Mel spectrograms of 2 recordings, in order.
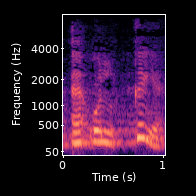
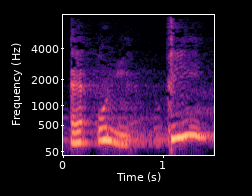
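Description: First: ألقي with an open a on the final y, "ulqiya"; continuing form. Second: ألقي ending on a long still i, very slow; stopping form. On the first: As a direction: end ألقي on a short "ya". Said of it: "عند الوصل الياء مفتوحة". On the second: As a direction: draw out the final ee of ألقي and stop there. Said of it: "إذا وقفت بنسكن الياء". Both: Shown as a demonstration.

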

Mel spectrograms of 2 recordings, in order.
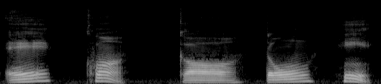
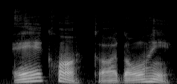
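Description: First: "E kwa ga don hi" slow, the last part drawn out; slow model of "E kwa ga don hi"; slow joined syllables. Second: "E kwa ga don hi" said more smoothly and a bit slow; the flowing take of "E kwa ga don hi"; model word at speed. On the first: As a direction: join the syllables slowly for the learner. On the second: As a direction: run "E kwa ga don hi" together as one word. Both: Shown as a demonstration. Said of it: "And together".

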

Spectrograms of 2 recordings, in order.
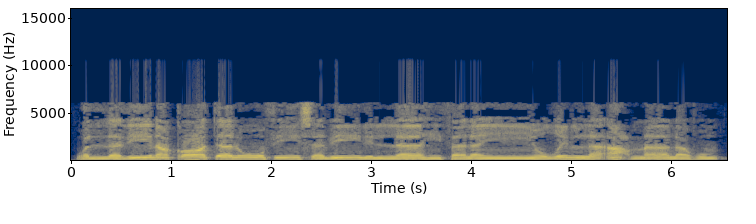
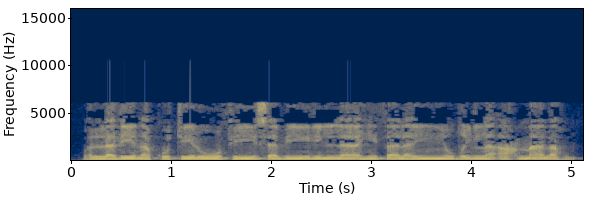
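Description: First: Slow, louder chant with "قاتلوا" as qaatalu; Warsh recitation. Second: Said in the usual way. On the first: Shown as a demonstration. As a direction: chant it higher, stretching the long aa in "قاتلوا". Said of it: "بفتح القاف وألف بعدها وفتح التاء". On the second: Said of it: "قرأ ورش".

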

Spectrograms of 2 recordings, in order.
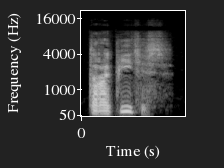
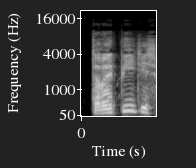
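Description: First: Said in the usual way. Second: Higher, louder desperate repeat; urgent exclaim. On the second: A narrator's reading. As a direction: push the second торопитесь up and loud. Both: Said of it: "воскликнул палач".

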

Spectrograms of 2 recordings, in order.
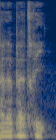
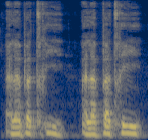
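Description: First: Said in the usual way. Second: PATRIE thrown back high, said twice; exclaimed, raised-pitch repeat of "à la patrie"; indignant repetition. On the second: A narrator's reading. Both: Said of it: "répéta la reine".

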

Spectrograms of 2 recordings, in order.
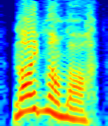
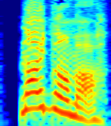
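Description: First: Loud call to grandma, pitched higher. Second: Even higher, louder second cry of Nagymama; the call cracks upward in panic; desperate shout. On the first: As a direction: pound on the door and call out for grandma. (dörömbölve, hangosan kiáltja, hogy Nagymama) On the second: (még magasabb, kétségbeesett kiáltás: Nagymama) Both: Acted. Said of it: "az öklével dörömbölt és kiabált".

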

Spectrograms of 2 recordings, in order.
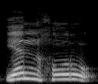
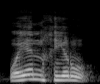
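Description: First: ينخر said yankhuru; damma form. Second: وينخر said wa-yankhiru; kasra form. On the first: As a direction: put a u after the kh in ينخر. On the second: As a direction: put an i after the kh in وينخر. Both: Shown as a demonstration. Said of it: "هو مشهور بالضم والكسر معا".

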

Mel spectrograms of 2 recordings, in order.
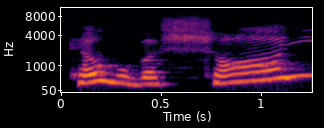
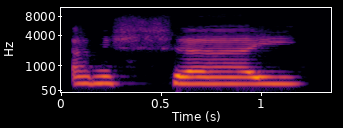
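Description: First: الشاي with thick, backed aa; emphatic dark vowel in الشاي; heavy shin. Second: الشاي with thin, front aa; light shin. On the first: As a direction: say الشاي wrongly darkened, like shaw-y. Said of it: "ولا في لهجة نقول الشاي". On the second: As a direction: offer a light الشاي, slowly. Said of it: "نقول الشاي". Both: Shown as a demonstration.

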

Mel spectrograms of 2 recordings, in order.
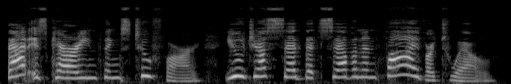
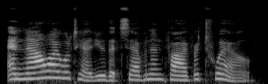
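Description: First: Higher, louder, slow scolding; indignant lecture. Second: Said in the usual way. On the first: A narrator's reading. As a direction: put the teacher in her place. Pippi lectures the teacher.

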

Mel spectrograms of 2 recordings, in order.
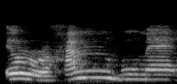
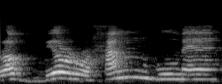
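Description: First: ارحمهما read slowly on its own, ra heavy; isolated reading demo. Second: رب ارحمهما joined slowly, the ra in ارحمهما still heavy; connected reading demo. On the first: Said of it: "أما أجي أنطقها أقول إيه". (نطق ارحمهما منفردة ببطء وبراء مفخمة) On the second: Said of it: "لو أنا هوصلها". (وصل رب ارحمهما ببطء مع تفخيم الراء) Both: Shown as a demonstration.

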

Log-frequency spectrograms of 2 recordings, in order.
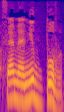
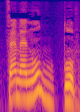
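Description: First: فمن اضطر joined as "fama-ni-dturr"; kasra on the nun. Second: Slow فمن اضطر as "fama-nu-dturr"; damma on the nun. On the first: Teacher shows Hafs's reading, "fama-ni-dturr" for فمن اضطر. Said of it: "بكسر النون". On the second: Teacher shows Warsh's reading, slow "fama-nu-dturr" for فمن اضطر. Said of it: "ورش يقرأ بضم النون". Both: Shown as a demonstration.

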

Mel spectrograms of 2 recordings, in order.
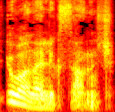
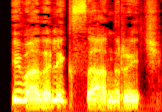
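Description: First: Subdued, falling address to the master; drunk's meek plea. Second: Very high, rising female cry; woman's desperate plea. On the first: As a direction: plead meekly, like a scolded drunk. Drunk cowering before master. (виновато, по-пьяному) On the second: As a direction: call out imploringly to stop him. Pyshka pleads with master. (умоляющий женский вскрик) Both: A narrator's reading.

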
